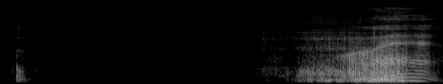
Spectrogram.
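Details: After a brief click and silence, one long snore swelling into a harsh, rasping, rising sound, presented as a creepy snore; snoring.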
